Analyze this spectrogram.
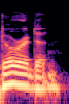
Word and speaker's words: Dorudon: Now, for example, the species of whale that are buried in the Sahara are pronounced Basilosaurus and Dorudon.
